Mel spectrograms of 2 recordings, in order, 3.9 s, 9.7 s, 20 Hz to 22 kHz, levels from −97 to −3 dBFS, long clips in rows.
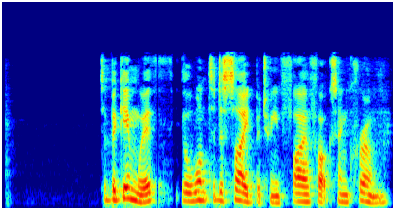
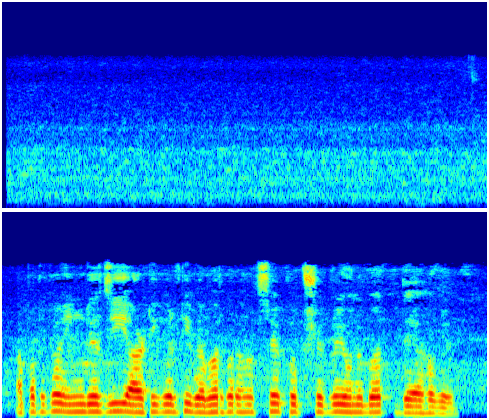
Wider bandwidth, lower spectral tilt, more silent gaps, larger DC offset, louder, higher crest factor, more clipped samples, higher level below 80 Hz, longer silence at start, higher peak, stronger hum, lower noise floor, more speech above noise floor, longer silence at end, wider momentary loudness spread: about the same, 8.2 kHz vs 8.4 kHz; second, -5 dB/octave vs -6.5 dB/octave; neither; neither; about the same, -20 LUFS vs -18 LUFS; about the same, 18 dB vs 18 dB; neither; about the same, -60 dBFS vs -60 dBFS; second, 1 s vs 5 s; about the same, -2 dBFS vs -2 dBFS; neither; first, -85 dBFS vs -55 dBFS; first, 66 dB vs 37 dB; second, 0.05 s vs 0.35 s; about the same, 8 LU vs 9 LU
